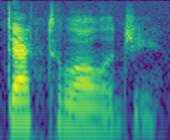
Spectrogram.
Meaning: The use of the fingers and hands to communicate ideas, especially by the deaf
- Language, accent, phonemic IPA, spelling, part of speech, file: English, US, /ˌdæktəlˈɑləd͡ʒi/, dactylology, noun, En-us-dactylology.ogg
